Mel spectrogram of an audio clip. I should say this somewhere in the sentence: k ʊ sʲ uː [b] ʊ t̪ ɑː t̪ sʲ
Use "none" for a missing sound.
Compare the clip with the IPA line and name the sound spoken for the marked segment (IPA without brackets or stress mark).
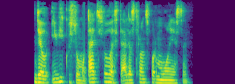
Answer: m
